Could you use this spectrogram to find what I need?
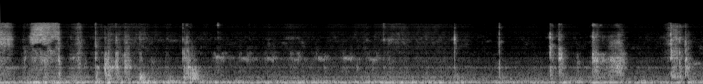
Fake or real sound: fake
